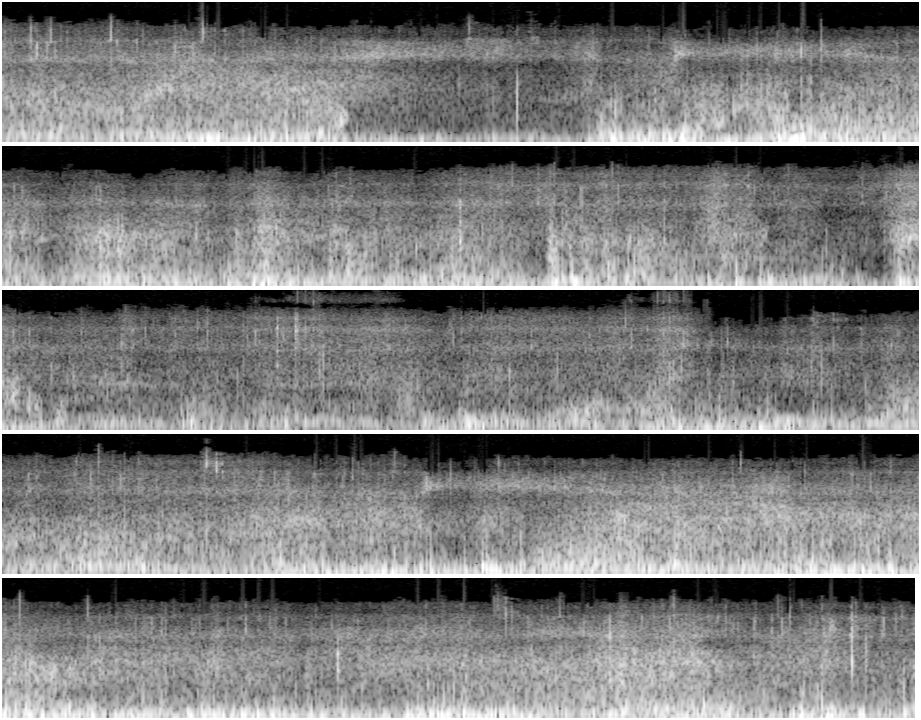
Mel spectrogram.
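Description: Wind buffeting a camera's microphone as a skier glides down through deep fresh powder, with the skis swishing through the snow; an uneven low rushing that swells and eases, a little louder in the second half.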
